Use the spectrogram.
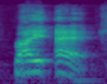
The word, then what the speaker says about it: Bayek: Bayek, you don't pronounce the H. But like, you don't pay, yes, the H. It's just by heck. and then Ek.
